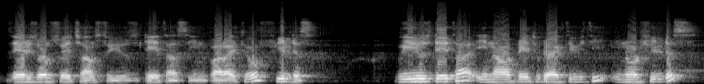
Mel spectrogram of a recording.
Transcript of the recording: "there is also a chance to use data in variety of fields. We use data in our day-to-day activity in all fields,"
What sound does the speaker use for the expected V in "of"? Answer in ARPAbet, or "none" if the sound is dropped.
F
